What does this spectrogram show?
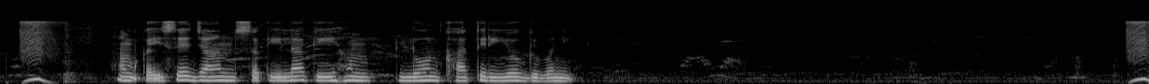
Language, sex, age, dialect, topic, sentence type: Bhojpuri, female, 18-24, Western, banking, statement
